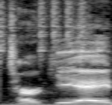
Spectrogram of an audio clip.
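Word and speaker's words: Türkiye: It's Turkey-ay now.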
